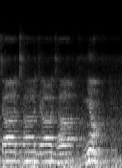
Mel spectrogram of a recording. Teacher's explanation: इनका उच्चारण स्थान तालु है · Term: चवर्ग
